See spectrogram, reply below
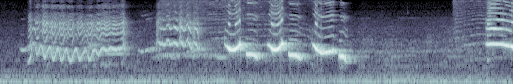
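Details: Caged laughingthrush singing while fanning out its tail in display, kept as a Vietnamese songbird. Loud, clear, wavering whistles with rapid trills and slurred downward notes come in bursts separated by short pauses. A low hum underlies the song.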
